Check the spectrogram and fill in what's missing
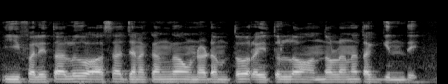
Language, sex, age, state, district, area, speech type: Telugu, male, 18-30, Andhra Pradesh, Krishna, urban, read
